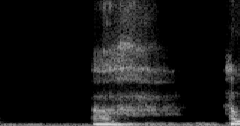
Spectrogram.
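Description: A woman's audible, breathy sigh lasting about half a second, falling in pitch, just before she starts speaking.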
